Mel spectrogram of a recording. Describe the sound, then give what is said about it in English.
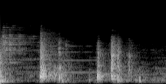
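A man's body slams into a small table with an axe lying on top as he is hit: a heavy thump, then a quick pair of clattering knocks as the table jolts, with a short rattling tail. No voices. “I hit him just as he hit the table.”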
